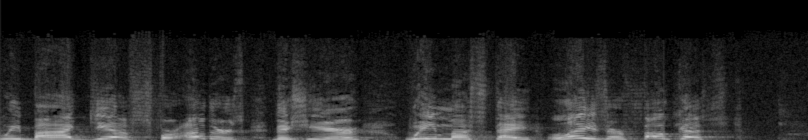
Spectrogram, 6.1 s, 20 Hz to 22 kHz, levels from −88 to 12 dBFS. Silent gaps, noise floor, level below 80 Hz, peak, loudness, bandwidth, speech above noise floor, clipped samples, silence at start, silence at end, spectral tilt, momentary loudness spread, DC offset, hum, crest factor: none; -57 dBFS; -70 dBFS; -8 dBFS; -23 LUFS; 16.5 kHz; 35 dB; under 0.1%; 0 s; 0.7 s; -5 dB/octave; 8 LU; under 0.1%; none; 14 dB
